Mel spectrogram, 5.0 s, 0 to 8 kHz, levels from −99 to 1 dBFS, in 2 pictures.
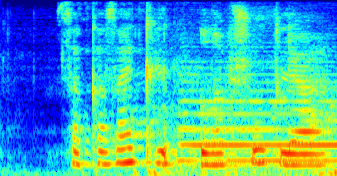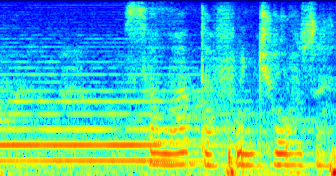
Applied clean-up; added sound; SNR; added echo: none; Boat, Water vehicle; 2 dB; reverberation time 1.0 s.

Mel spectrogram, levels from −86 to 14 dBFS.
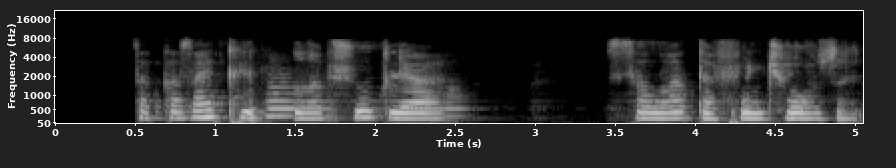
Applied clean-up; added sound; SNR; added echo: neural mask model DeepFilterNet 3.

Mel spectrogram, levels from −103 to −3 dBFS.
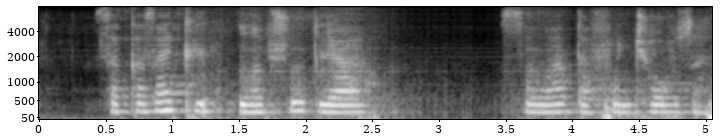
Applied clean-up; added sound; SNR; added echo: neural separator model SepFormer DNS4.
